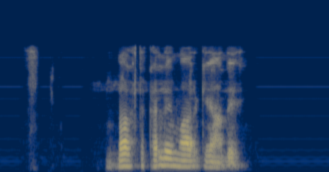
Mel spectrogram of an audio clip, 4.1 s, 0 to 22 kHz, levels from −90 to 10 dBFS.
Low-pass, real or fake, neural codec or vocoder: 7.2 kHz; fake; vocoder, 22.05 kHz, 80 mel bands, HiFi-GAN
